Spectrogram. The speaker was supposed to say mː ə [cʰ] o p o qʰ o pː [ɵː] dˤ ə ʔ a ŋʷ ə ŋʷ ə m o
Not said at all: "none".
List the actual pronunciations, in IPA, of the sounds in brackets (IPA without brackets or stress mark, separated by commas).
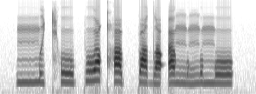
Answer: cʰ, ɵ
